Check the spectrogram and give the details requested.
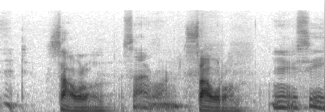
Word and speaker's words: Sauron: of the Rings this is the board where saon how did I say that right how do you say that Sauron saon Sauron yeah you see he gets pronunciation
